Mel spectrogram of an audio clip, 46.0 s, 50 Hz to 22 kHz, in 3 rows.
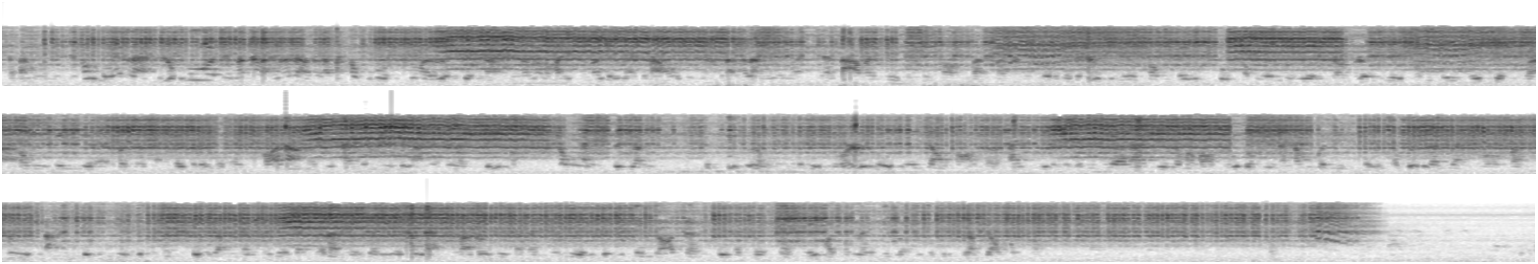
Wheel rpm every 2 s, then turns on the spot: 200, 200, 200, 200, 200, 200, 200, 200, 190, 200, 200, 200, 200, 200, 200, 200, 200, 200, 200, 200, 200, 190, 40.
none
